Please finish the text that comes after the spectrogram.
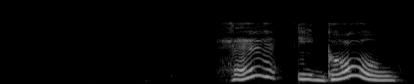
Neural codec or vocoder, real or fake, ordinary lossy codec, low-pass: codec, 44.1 kHz, 3.4 kbps, Pupu-Codec; fake; none; 7.2 kHz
